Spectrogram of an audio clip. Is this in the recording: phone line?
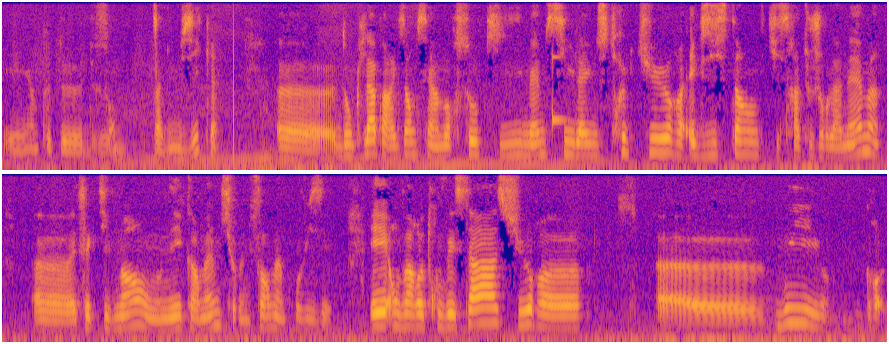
yes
